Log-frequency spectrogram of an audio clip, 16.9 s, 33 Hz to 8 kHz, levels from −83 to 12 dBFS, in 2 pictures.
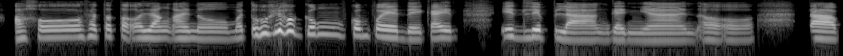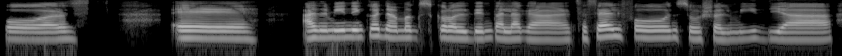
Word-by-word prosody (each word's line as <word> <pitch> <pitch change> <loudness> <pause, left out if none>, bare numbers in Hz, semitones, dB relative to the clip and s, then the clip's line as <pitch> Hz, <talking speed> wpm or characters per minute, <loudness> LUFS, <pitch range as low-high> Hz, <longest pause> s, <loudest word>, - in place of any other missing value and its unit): Ako 200 +2 -1 0.4
sa 230 0 -4
totoo 220 -3 -2
lang 200 -1 +1
ano, 185 -2 -2
matulog 310 - +5
kung 280 -2 -3
kung 245 -1 -1
pwede 195 -6 +2
kahit 200 +1 +2 0.4
idlip 220 -1 +2
lang 165 -2 +2
ganyan, 160 -1 -1
oo, 165 -1 -7 0.5
tapos, 180 - +2 0.8
eh, 190 -2 +2 0.5
an 195 +2 +4
aminin 210 +1 +2
ko 240 - +2
na 205 -2 +1
mag-scroll 200 -2 -2
din 185 0 -3
talaga 180 -3 -3
sa - - -13
cellphone, 210 -1 -1
social 180 -2 -6
media, 175 -2 -3
190 Hz, 95 wpm, -24 LUFS, 175-205 Hz, 0.8 s, matulog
